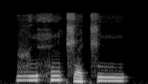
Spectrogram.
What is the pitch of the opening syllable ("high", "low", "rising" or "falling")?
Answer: high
